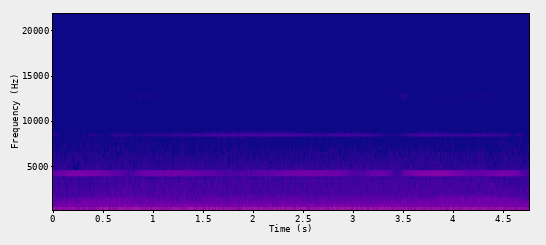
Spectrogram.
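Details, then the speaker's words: Yinlong LTO66160H lithium cell bank for car audio: faint steady high whine from the balance board, microphone placed near it, as it balances the cells individually on connection; normal. "you can hear that but so what that's doing is its ensuring that all the cells are individually balanced which is what we want that's a good thing we do not want them to get out of balance"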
